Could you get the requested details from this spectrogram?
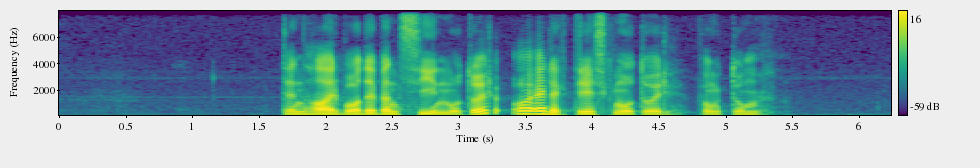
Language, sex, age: Norwegian, male, 35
